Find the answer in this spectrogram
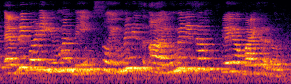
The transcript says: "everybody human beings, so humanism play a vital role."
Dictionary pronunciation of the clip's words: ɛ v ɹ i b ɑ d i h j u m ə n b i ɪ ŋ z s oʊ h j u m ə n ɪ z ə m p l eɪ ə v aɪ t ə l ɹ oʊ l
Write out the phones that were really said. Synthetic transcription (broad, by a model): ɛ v ɹ i b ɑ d i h j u m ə n b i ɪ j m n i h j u m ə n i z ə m p l eɪ ə b aɪ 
